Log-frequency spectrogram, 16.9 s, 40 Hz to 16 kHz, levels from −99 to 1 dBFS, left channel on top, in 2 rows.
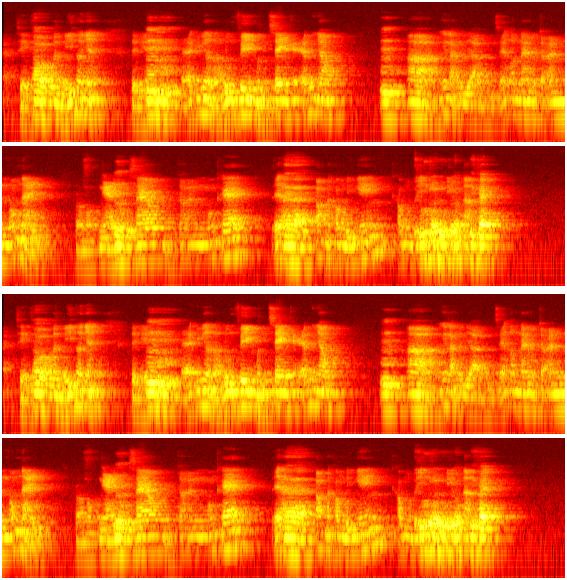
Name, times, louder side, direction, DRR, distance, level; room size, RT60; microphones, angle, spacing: voice 1, 0.8-1.4 1.9-2.2 2.7-4.9 6.1-9.1 9.5-12.0 12.5-12.7 13.1-14.8 15.1-15.5, right 1 dB, 15° right, -3 dB, 1.8 m, -25 dB
voice 2, 2.1-2.5 5.7-5.9 10.1-10.3 12.7-13.0 14.6-15.7, right 1 dB, 65° left, -8 dB, 1.7 m, -19 dB
9.0 x 6.8 x 3.8 m, 0.96 s
head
